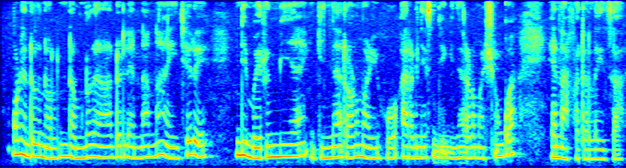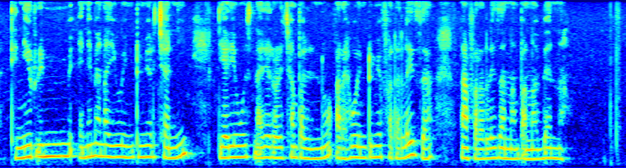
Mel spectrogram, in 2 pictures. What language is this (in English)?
Masai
